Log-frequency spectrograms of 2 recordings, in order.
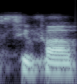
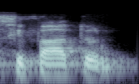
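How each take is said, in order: First: The word ends on a plain vowel. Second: The word ends with a t and -un. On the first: The speaker stops at this word. "যখন ওয়াকফ করা হয় তখন কি বলা হয়? সিফা বলি আমরা" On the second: The speaker carries on to the next word. "এমনি যদি আমি কন্টিনিউ করে যেতাম তখন হচ্ছে সিফাত বা সিফাতুন"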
